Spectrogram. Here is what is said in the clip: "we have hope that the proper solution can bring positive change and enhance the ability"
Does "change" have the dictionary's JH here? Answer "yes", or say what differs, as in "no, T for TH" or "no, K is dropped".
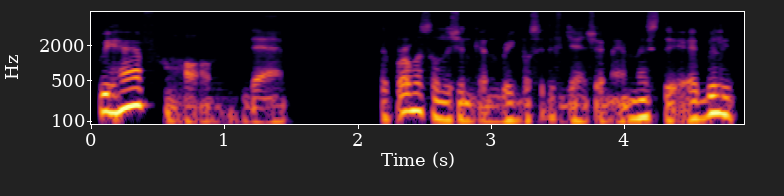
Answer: no, SH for JH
